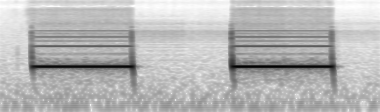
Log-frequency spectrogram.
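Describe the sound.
A telephone busy tone sounds on a call: two identical steady, mid-pitched beeps, each about a second long and separated by a second of silence, loud and alone without voices.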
